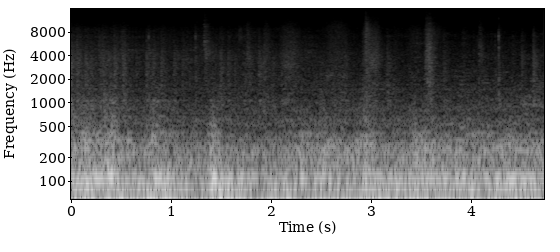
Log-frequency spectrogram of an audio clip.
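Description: Vande Bharat Express electric multiple unit pulling into a station, heard from inside the coach: a steady low rumble and hum with a few faint clicks.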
